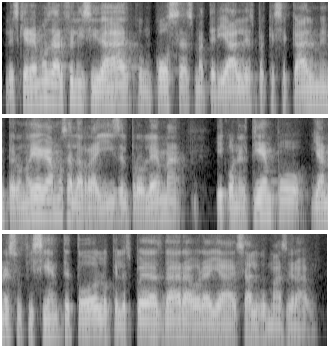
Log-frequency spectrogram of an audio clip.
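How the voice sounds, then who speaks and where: A man's voice: medium pitch, fairly even intonation, moderate pace, darkish tone. A male pastor, preaching a sermon in a conversational, joking way. He often adds tag questions and slips in English words.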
